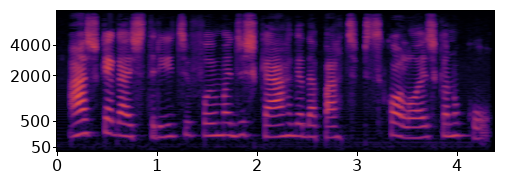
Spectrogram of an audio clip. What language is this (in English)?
Portuguese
